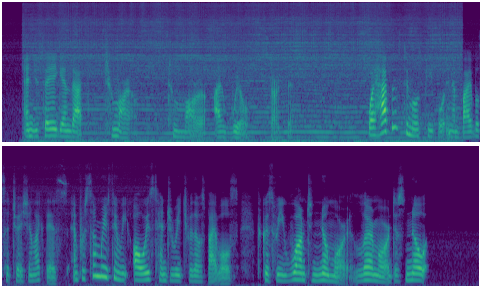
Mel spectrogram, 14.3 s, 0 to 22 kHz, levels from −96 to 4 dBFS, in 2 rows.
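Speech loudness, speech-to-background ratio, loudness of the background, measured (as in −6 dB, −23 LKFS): −33.5 LKFS, 11.5 dB, −45.0 LKFS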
